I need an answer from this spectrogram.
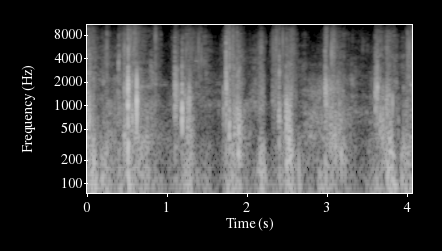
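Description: Footsteps on a hiking trail near the Sooßer Lindkogel, where the path rises and falls gently: a steady, unhurried series of soft crunching steps, evenly spaced and fairly faint, with no talk.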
